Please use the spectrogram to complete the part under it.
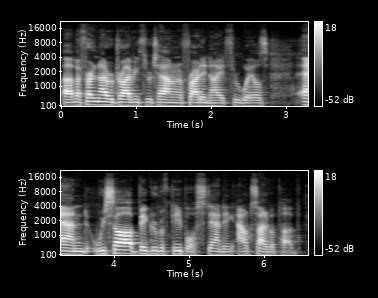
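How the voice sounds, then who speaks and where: A man from northern Italy speaks on a conference stage through a stage mic. He tells his story fluently and earnestly, in a steady mid-pitched voice. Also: a little fast, clean tone. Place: conference stage before an audience.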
